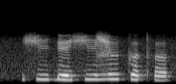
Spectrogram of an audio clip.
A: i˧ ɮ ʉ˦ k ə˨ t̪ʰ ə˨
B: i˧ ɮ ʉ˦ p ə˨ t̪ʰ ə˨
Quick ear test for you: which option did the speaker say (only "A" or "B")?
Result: A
